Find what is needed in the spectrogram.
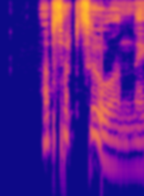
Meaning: absorption, absorptive
- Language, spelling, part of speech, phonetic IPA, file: Russian, абсорбционный, adjective, [ɐpsərpt͡sɨˈonːɨj], Ru-абсорбционный.ogg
